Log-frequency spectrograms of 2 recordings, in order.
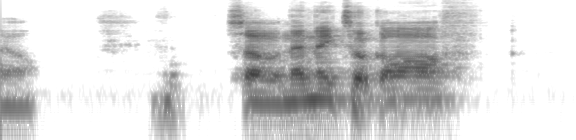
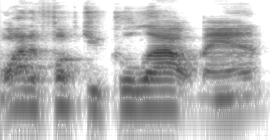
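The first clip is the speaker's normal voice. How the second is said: higher mock-angry retold yell at the driver; 6 semitones higher than usual. Biker yells at the truck driver who pulled out, retold angry. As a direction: imitate the biker chewing out the driver. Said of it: "He was yelling at the dude".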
